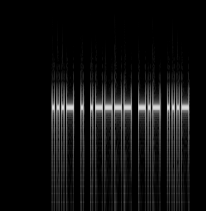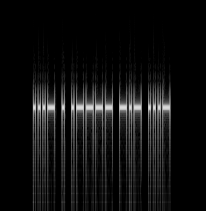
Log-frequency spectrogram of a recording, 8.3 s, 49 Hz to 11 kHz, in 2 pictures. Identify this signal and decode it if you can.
Morse code, heard as a keyed tone, about 25 wpm, 700 Hz. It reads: VE1KV VE1KV
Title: DXCC-100 Call Signs - 5 Characters - Repeated 2x - 25wpm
